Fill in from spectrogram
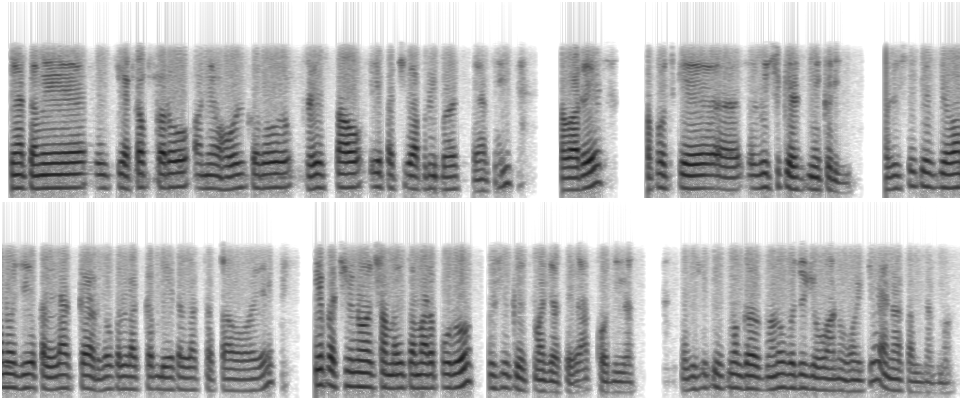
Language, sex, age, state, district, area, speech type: Gujarati, male, 45-60, Gujarat, Ahmedabad, urban, conversation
